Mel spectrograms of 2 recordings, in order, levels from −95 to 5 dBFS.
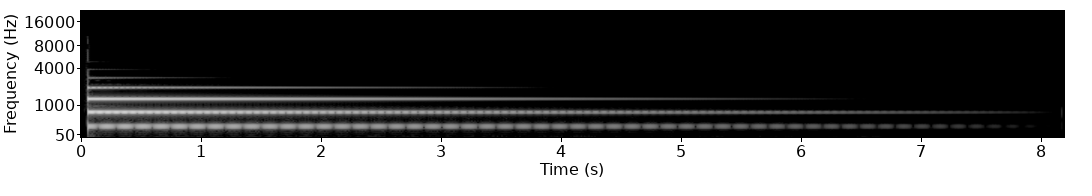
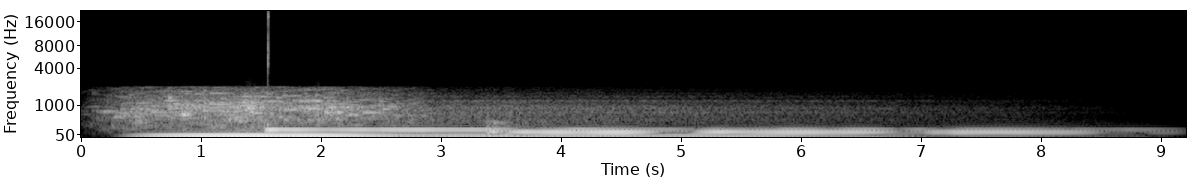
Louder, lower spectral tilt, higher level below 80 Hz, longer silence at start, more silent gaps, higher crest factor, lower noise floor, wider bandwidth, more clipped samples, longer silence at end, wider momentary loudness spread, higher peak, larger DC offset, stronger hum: about the same, -22 LUFS vs -21 LUFS; about the same, -7 dB/octave vs -7.5 dB/octave; second, -88 dBFS vs -16 dBFS; second, 0.05 s vs 0.2 s; neither; first, 20 dB vs 14 dB; first, -83 dBFS vs -52 dBFS; first, 3.1 kHz vs 2.1 kHz; neither; first, 3.75 s vs 0.85 s; first, 26 LU vs 17 LU; second, -6 dBFS vs -2 dBFS; neither; neither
